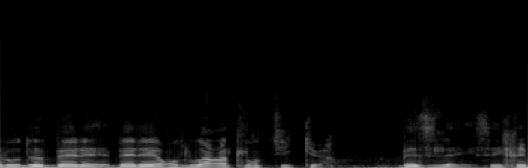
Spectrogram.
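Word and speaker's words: Beslé: Donc mise à l'eau de Belley en Loire-Atlantique. Beslay, c'est écrit Beslay, mais bon, Belley, ça se prononce Belley.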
